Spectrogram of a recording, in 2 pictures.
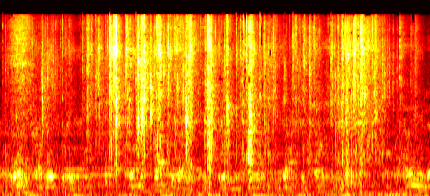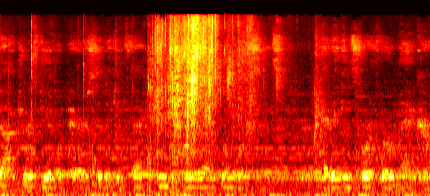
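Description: Foil wrapper of a Panini Contenders Optic football card pack crinkling as it is crumpled in the hands. The crinkling is busiest in the first four seconds, then comes back briefly about six seconds in.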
